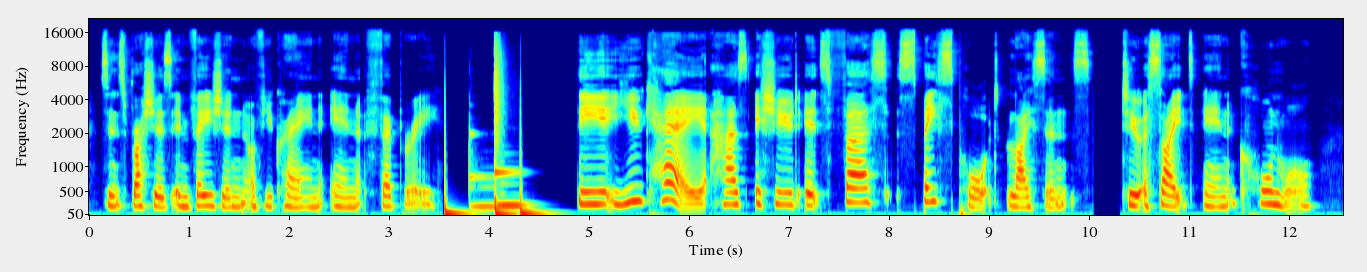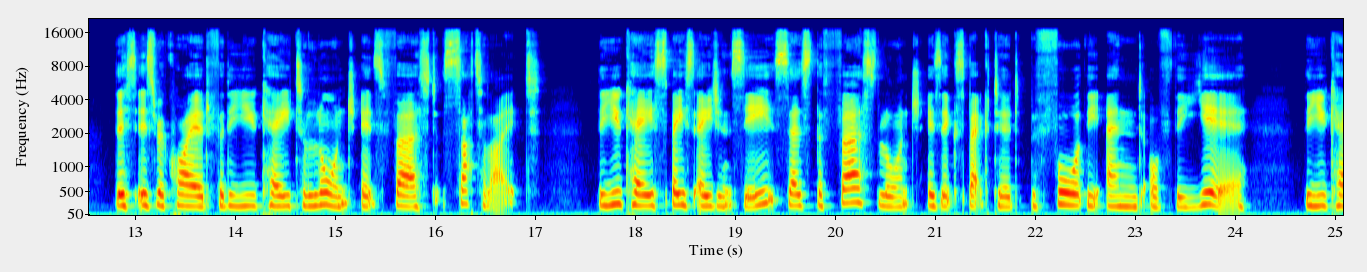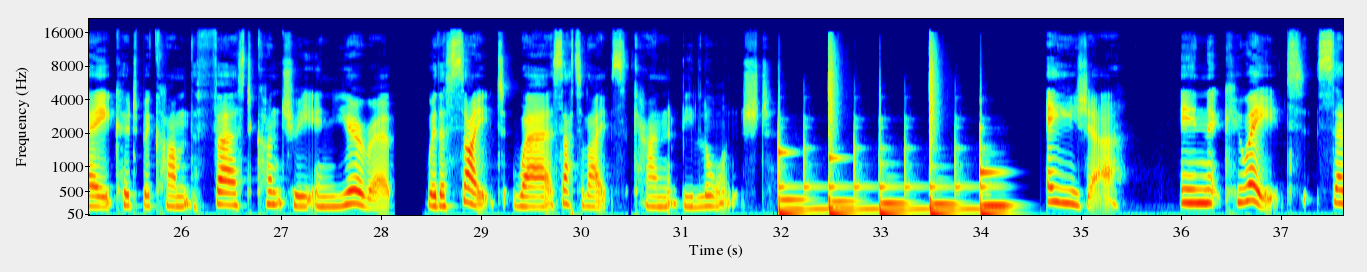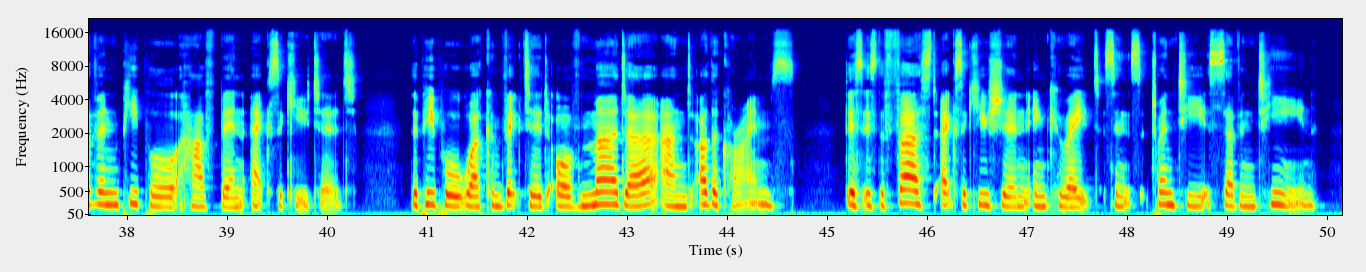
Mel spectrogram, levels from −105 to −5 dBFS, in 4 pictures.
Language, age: English, 20-39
